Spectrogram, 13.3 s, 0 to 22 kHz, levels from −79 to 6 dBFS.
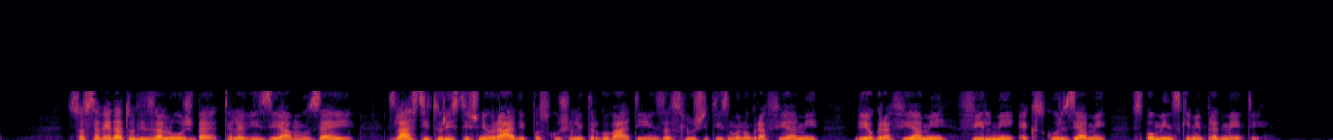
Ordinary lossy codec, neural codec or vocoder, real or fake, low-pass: AAC, 24 kbps; none; real; 19.8 kHz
